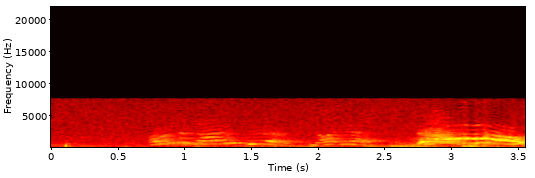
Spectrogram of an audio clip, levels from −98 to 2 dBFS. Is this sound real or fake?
fake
